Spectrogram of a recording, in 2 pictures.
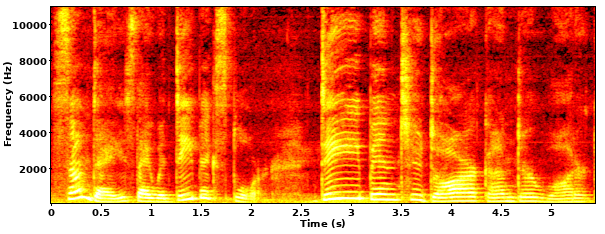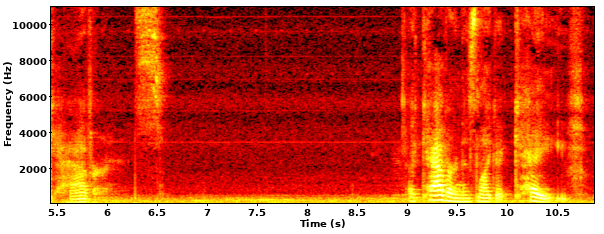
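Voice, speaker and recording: A woman teacher speaking to young children in simple, clearly phrased language, as in a storytime lesson with reading aloud and explaining. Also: medium pitch, lively intonation, slow, long pauses, a little mellow, a little hiss or hum.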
